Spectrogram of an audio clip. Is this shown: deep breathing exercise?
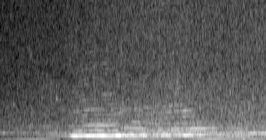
no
